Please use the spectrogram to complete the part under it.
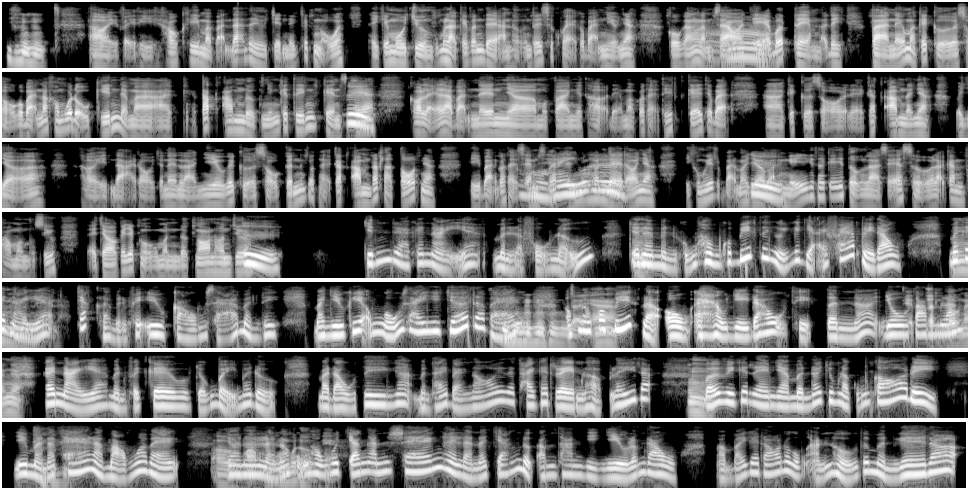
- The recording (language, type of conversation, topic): Vietnamese, advice, Tôi nên làm gì để có thể dậy sớm hơn dù đang rất khó thay đổi thói quen?
- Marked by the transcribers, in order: laugh; tapping; laugh; laughing while speaking: "ào"; laugh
